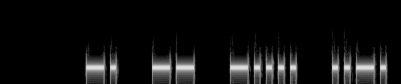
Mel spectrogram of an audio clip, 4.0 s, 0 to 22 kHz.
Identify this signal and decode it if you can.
Morse code, heard as a keyed tone, about 20 wpm, spaced as for 15 wpm, 700 Hz. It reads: NM6F
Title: 200 Lesson 32g - Letter k - Call Signs 20wpm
